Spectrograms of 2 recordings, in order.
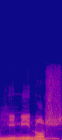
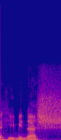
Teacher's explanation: ya himinas karena Sinin itu unsur unsur a bukan unsur o himinas bukan himinos mulutnya jangan dimonyongin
